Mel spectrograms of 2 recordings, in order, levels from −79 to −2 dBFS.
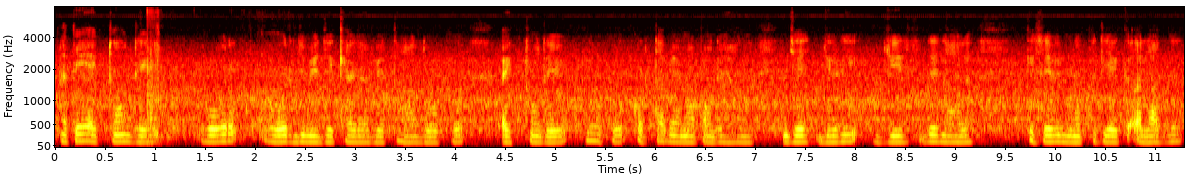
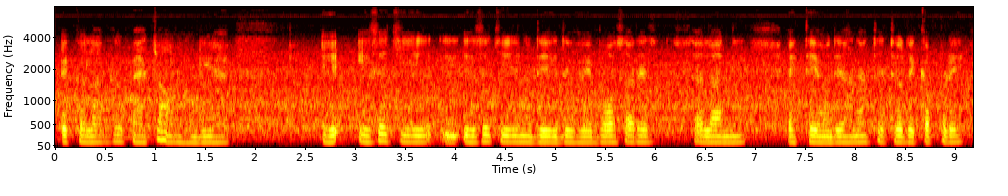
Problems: none marked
